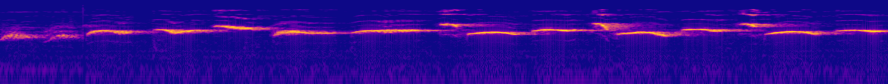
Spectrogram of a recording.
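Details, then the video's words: Captive-bird training recording of a wambi: a continuous, flowing whistled song of smooth slurred notes that wander up and down in pitch, with almost no breaks. "SUARA MASTERAN BURUNG WAMBI BELAJAR BUNYI PASTI IKUT NYAUT"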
